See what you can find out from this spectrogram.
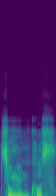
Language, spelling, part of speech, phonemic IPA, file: German, Zungenkuss, noun, /ˈtsʊŋənˌkʊs/, De-Zungenkuss.ogg
- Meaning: French kiss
